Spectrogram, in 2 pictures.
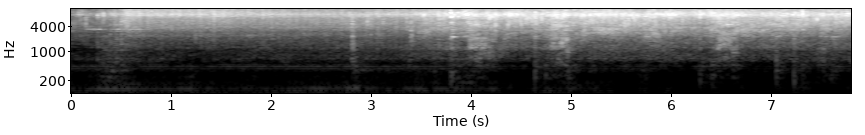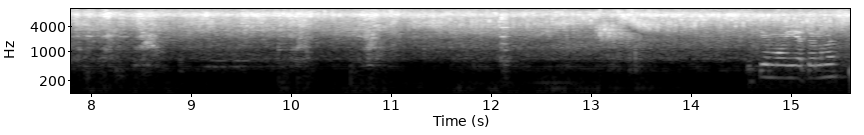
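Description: Chopped tomatoes sizzling in hot oil in a pan with potatoes and spices for an omelette curry, a steady crackling fry with a soft scraping stir now and then.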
